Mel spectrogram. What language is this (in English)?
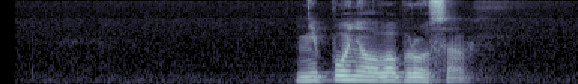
Russian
